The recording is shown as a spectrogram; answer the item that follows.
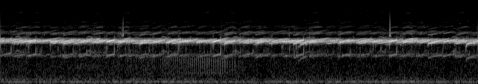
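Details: Many spring peepers at a pond after dark early in the year, their high peeping notes blending into one constant shrill trill, with a couple of brief sharp clicks and a faint low hum.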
